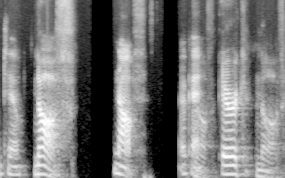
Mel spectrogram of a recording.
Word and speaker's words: Knopf: Knopf. Knopf. Okay. Knopf. Eric Knopf. Yeah. 40% is silent.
